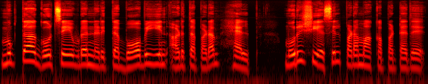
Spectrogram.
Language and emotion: Tamil, neutral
